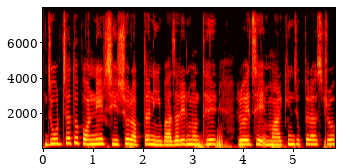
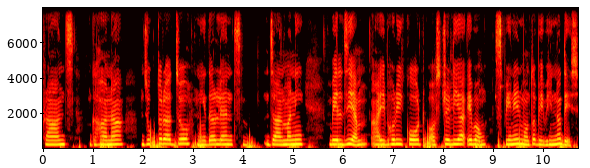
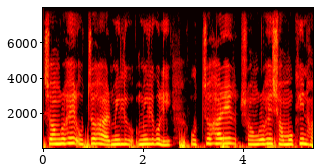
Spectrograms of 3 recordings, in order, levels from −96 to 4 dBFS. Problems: none marked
